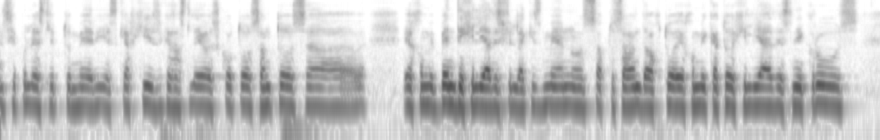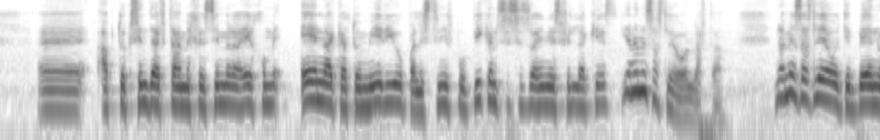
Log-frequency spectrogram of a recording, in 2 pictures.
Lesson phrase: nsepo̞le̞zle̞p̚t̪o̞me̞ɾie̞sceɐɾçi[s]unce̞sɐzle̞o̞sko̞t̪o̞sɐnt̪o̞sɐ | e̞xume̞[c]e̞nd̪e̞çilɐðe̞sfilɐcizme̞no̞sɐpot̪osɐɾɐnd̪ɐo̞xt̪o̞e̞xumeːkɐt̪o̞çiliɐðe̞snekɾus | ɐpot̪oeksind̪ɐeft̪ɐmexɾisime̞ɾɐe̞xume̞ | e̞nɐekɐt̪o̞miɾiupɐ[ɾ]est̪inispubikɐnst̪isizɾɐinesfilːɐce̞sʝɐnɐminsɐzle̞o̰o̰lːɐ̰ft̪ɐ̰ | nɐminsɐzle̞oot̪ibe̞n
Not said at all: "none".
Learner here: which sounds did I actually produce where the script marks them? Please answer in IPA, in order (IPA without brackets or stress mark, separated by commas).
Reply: z, p, l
